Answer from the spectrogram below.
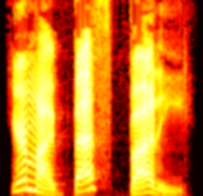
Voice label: Youre My Best Buddy, 1 girl, 9 yrs; Talking Sound Effects; VoiceBox; Twistedtracks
